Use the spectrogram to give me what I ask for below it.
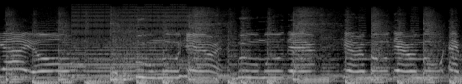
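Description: From 0.71 s to 1.91 s there's GSM phone buzz: a nearby 2G handset on a call pulsing at 217 Hz, with the audio circuitry rectifying those bursts. It comes through as a steady, raspy, harmonic-rich buzz sitting about 16 dB under the sound.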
